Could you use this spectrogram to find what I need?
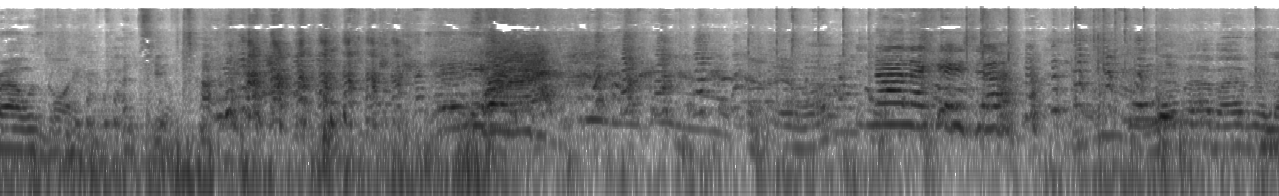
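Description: Several people laugh and chatter together nearby.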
